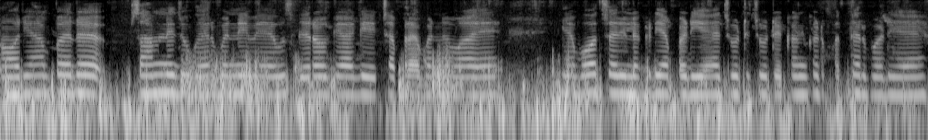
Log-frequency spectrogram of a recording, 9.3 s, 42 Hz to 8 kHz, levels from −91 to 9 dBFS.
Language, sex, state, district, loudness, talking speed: Hindi, female, Rajasthan, Bikaner, -19 LUFS, 180 wpm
